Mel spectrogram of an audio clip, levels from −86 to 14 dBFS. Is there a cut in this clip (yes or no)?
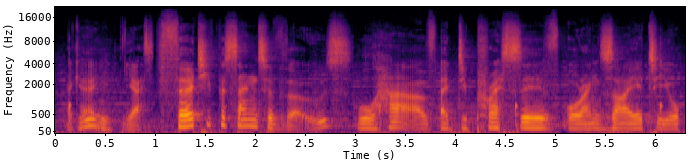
yes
